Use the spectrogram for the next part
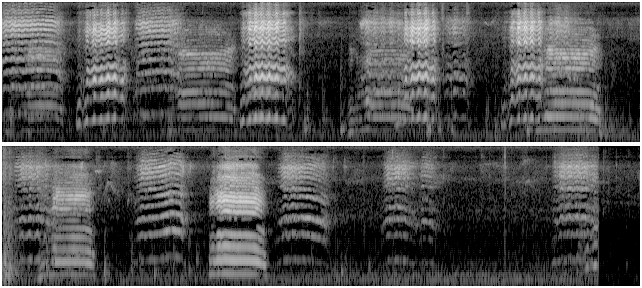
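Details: Young goat calls insistently, around sixteen shaky, vibrating bleats, some loud and some softer, repeated about every second, with a low steady hum and high hiss beneath.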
